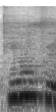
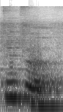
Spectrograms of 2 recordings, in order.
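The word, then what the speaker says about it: people: হচ্ছে যদি আমরা এটাকে পিউফিল উচ্চারণ করি পিউফিল কিন্তু এটা পিউপিল না এটা হচ্ছে পিউপিল এটা উচ্চারণ হবে পিউপিল পিউপিল এই যে পিপল তার মানে এখানে ও এর উচ্চারণ আসবে না এই জায়গাতে ও কিন্তু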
